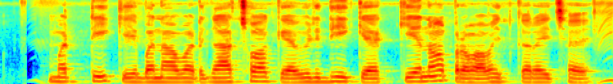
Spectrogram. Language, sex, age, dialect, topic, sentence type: Maithili, male, 18-24, Angika, agriculture, statement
